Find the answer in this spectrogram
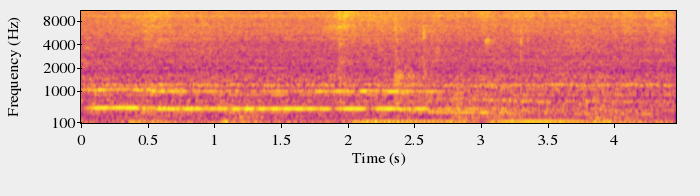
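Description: Stage play's background score: long held droning tones, the main note dipping slightly in pitch past the midpoint, over a low pulsing bass that swells and fades about once a second.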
